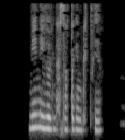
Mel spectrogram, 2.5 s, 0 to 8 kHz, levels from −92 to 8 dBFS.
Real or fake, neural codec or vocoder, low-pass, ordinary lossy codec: real; none; 7.2 kHz; MP3, 32 kbps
